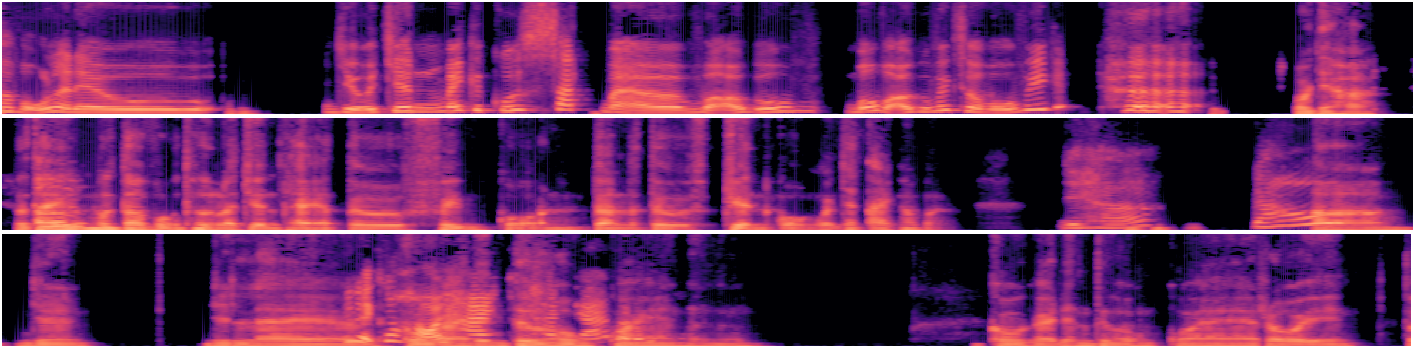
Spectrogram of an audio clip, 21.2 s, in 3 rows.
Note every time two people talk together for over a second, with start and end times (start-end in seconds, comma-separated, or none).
15.8-17.6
